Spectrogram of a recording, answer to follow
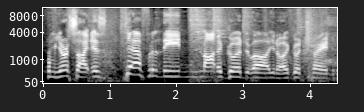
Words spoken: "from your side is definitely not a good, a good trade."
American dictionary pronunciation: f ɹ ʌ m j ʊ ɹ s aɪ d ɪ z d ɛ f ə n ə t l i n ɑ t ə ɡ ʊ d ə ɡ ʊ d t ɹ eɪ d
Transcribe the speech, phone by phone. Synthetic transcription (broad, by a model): f ɹ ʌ m j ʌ ɹ s aɪ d ɪ z d ɛ f ə n ə t l i n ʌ t ə ɡ ʊ d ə ɡ ʊ d t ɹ eɪ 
